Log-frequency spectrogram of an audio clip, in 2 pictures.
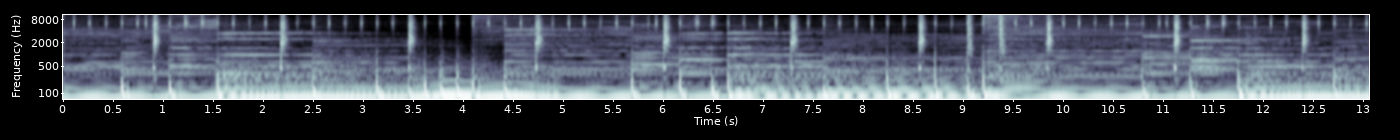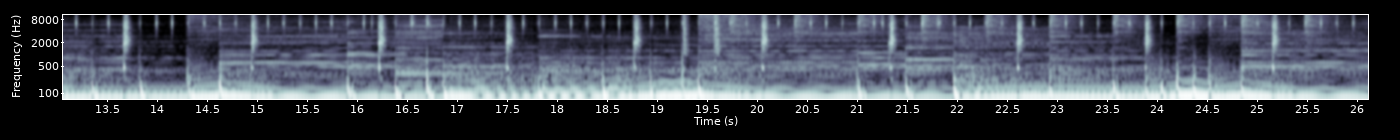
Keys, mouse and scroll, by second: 5.3 KP_1, 5.7 KP_8, 5.8 KP_0, 6.5 Return, 9.0-9.8 middle drag, 12.4-13.8 drag, 14.0 middle click, 14.9-16.0 scroll up 1, 16.6 click, 18.2-24.0 drag, 24.3 middle click, 24.3-24.8 scroll down 1, 24.9 middle click, 25.5 middle drag, 25.5 scroll down 1.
